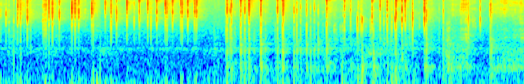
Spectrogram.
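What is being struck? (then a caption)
Small wooden block. A small, solid, light wooden cube is tapped and scratched with long acrylic nails, first while held in the hands and then after being set on a table. The result is a quiet, rapid, uneven stream of dry, bright clicks and scratchy taps with almost no ring.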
